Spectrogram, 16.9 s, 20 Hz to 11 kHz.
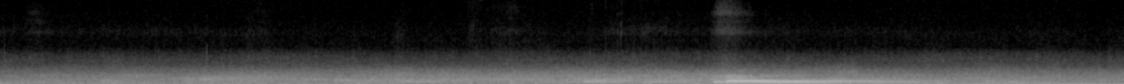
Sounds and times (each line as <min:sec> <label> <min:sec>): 0:00.0 traffic 0:16.8
0:00.0 trains 0:16.8
0:08.7 temple bells 0:16.8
